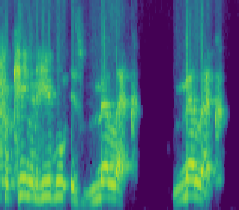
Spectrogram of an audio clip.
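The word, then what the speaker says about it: מלך: The word for king in Hebrew is melech. Melech. The word for angel is malach. The only difference is the vowel shift.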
